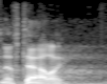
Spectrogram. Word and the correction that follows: Naphtali: It's Naphtali. And then I joked with him. I said, you got to remember, I'm from small town Alabama. You can take the boy out of small town Alabama. You can't take the small town out of the boy. So there's ways that we pronounce things with the wrong syllables, so you'll have to bear with me. But Naphtali is how that's said.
